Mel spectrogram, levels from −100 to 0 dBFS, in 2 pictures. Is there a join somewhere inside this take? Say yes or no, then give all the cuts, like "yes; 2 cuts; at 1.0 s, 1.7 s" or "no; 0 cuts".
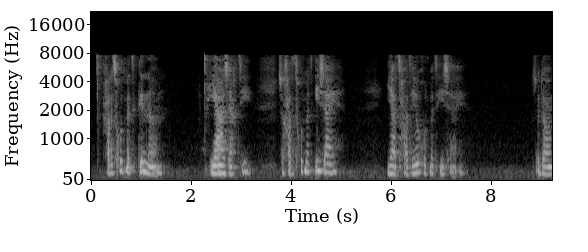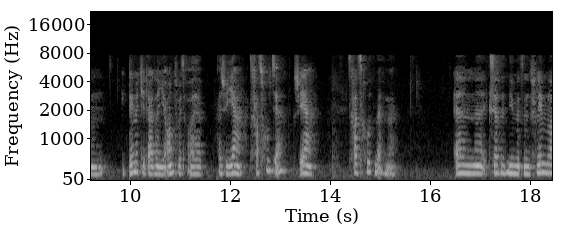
no; 0 cuts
